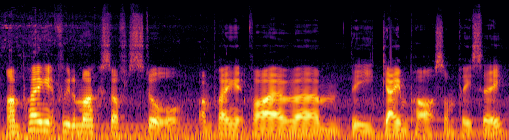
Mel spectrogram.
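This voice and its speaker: A man's voice: fairly low pitch, measured pace, pushed and bright, slight background noise. A man with a nasal, flu-stuffed voice, giving casual let's-play commentary with dry, sarcastic asides. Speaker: gaming YouTuber.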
